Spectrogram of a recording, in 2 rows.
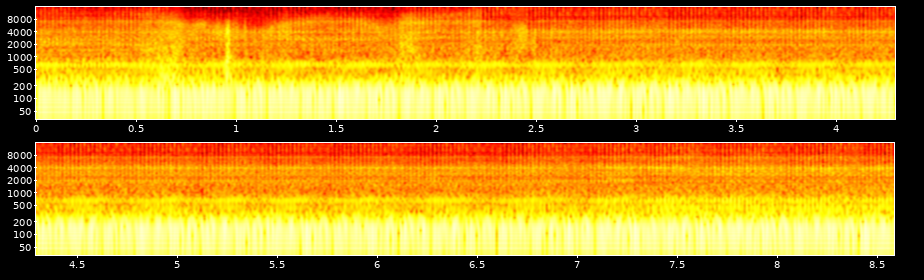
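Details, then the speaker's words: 1990 Chevrolet K1500 truck, 5.7L V8, automatic, idling, heard inside the cab at the floorboard with carpet removed: steady rapid tick; fuel line touching floor pan and firewall, fixed by bending it away. "all right you guys I've got a interesting ticking noise coming from the floorboard area here"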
